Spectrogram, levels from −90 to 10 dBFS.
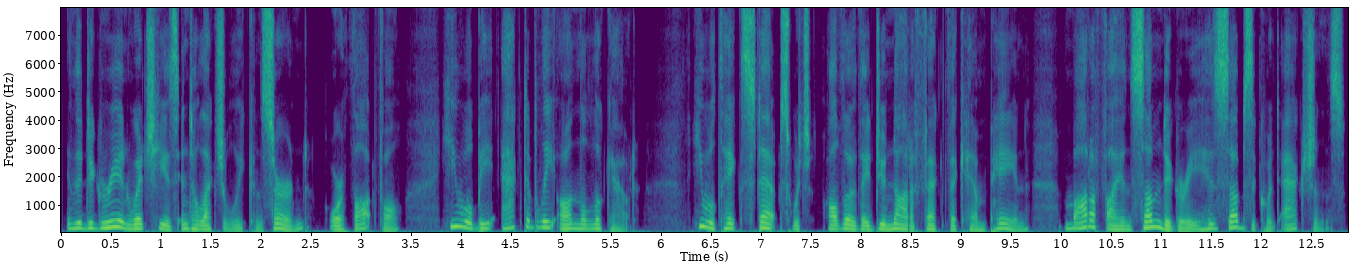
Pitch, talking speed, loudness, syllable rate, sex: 160 Hz, 170 wpm, -18 LUFS, 5.1 syllables/s, male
